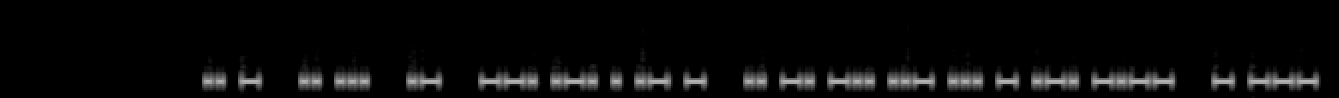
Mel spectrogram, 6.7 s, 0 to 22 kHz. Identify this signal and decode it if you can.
Morse code, heard as a keyed tone, about 40 wpm, 700 Hz. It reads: IT IS A GREAT INDUSTRY TO
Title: Sentences from Top 1000 Words - Review Part 4 - 40wpm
